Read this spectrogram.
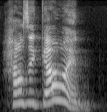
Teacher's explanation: I'm dropping the G at the end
